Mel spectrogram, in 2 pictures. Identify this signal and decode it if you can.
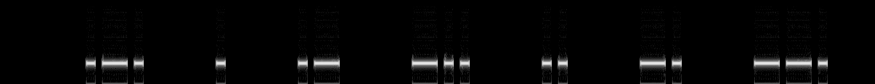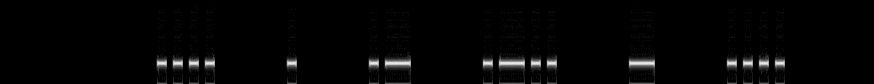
Morse code, heard as a keyed tone, about 15 wpm, spaced as for 8 wpm, 1000 Hz. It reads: READING HEALTH
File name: qotdfiles / 8wpm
